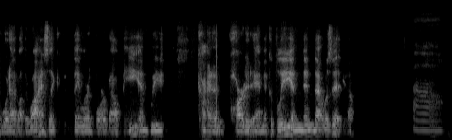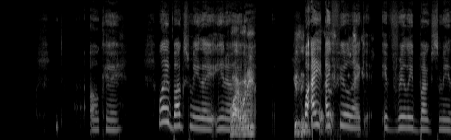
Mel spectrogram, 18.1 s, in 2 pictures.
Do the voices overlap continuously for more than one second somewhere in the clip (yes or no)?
yes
